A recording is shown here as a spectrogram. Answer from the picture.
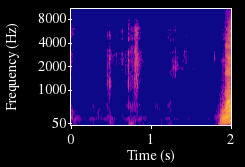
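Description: A few faint, short clicks in an otherwise quiet pause, then a man's voice starts near the end.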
